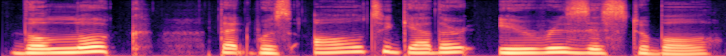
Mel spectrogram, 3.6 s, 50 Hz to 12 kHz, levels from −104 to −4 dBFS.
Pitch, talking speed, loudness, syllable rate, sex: 205 Hz, 100 wpm, -16 LUFS, 4.4 syllables/s, female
